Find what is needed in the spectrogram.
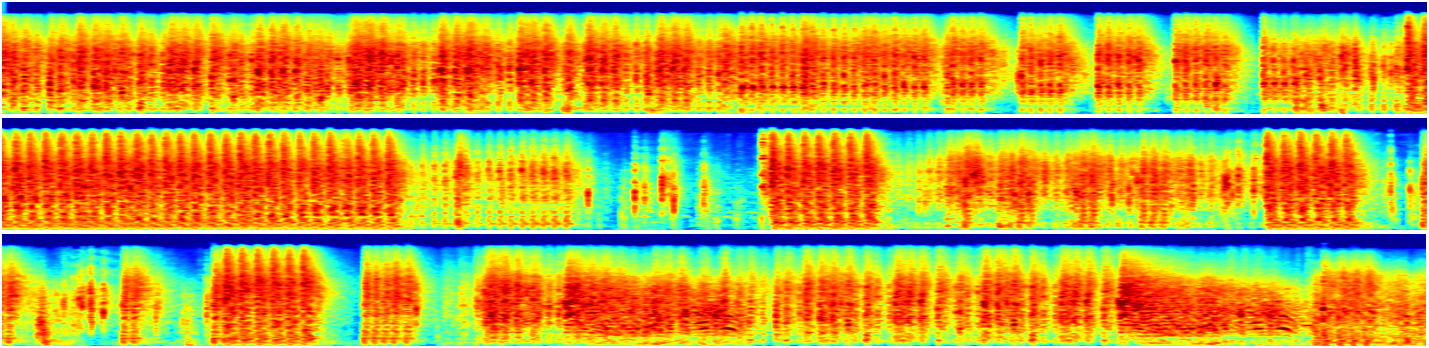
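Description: Automatic weapons fire in long, rapid bursts, with a brief lull about halfway through and shorter pauses later.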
